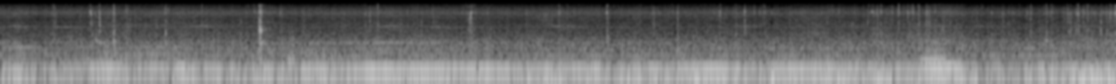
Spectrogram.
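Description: A person chewing soft fruit, with scattered small mouth clicks, over a steady low hum.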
